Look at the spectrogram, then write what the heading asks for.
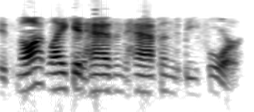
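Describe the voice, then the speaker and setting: A man's voice: fairly high pitch, steady tone, measured pace, dry recording. A man speaking as a radio show guest, explaining things earnestly in an interview. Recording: slightly dull lo-fi radio call audio.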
